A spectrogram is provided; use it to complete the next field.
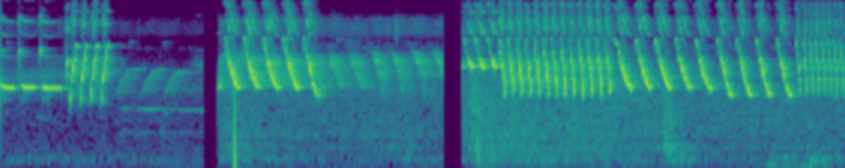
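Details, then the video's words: Canary in full song, used as a tutor for young canaries: short steady whistles and trills, a faint pause, then a burst of sweeping notes and a long bright rolling series of repeated descending whistles. "Kenari GACOR PANJANG INI Cocok untuk Masteran KENARI PAUD dan Kenari Macet BUNYI"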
